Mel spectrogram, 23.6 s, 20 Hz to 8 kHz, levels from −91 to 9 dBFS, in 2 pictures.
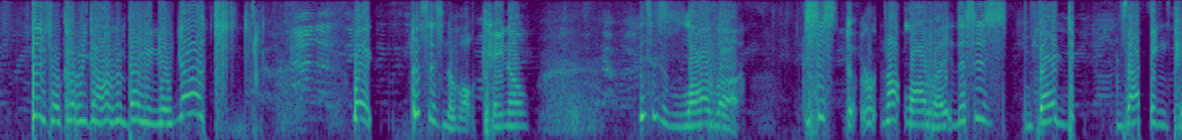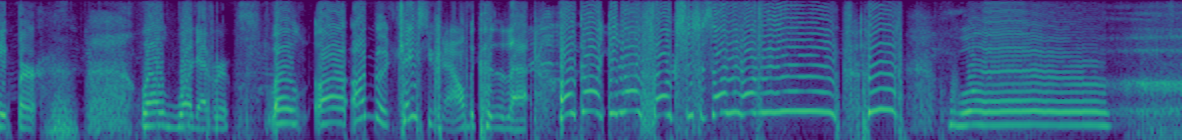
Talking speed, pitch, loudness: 115 wpm, 295 Hz, -27 LUFS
